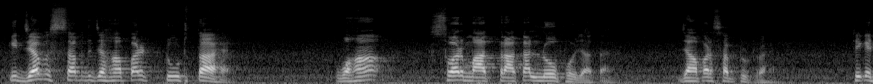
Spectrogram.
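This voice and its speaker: A man's voice: fairly high pitch, a little hiss or hum. A male teacher whose first language is Hindi, explaining spelling rules step by step, often asking and then answering his own questions. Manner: repeats "ठीक है ना", asks and answers own questions.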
